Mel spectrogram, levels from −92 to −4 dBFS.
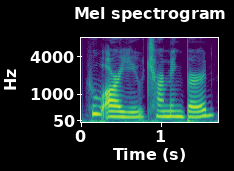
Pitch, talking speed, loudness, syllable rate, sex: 205 Hz, 175 wpm, -16 LUFS, 4.2 syllables/s, female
